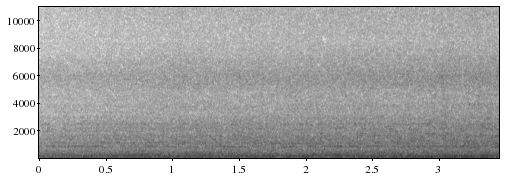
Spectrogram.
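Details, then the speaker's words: 2005 Ford van, 5.4L 16-valve V8, idling in the shop with a P0301 cylinder 1 misfire: uneven, sputtering low beat you can hear and feel; coolant from an intake manifold leak soaking the cylinder 1 spark plug. "definitely has a misfire you can hear it and you can feel it like a sputtering kind of action"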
